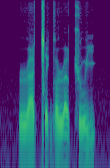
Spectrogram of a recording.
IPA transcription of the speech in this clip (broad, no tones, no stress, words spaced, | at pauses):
ɹaǀeɡɔɹa ʈ͡ʂuj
